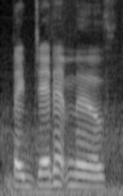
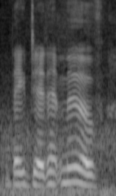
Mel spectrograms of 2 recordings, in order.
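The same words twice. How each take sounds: The two takes are said the same way.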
